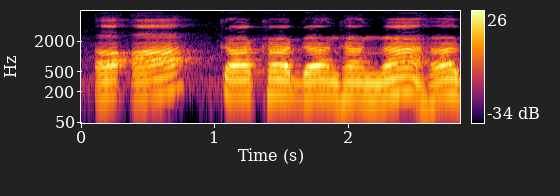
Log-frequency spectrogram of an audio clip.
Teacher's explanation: अ कु है विसर्जनीय बस कंठ्या अ का मतलब है अ और आ कु का मतलब है क वर्ग क ख ग घ है का मतलब है और विसर्जनीय का मतलब है विसर्ग इनका उच्चारण स्थान कंठ से होता है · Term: कंठ स्थान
